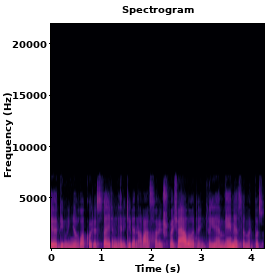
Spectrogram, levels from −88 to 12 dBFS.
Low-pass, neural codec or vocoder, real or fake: 7.2 kHz; codec, 16 kHz, 1 kbps, FunCodec, trained on LibriTTS, 50 frames a second; fake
